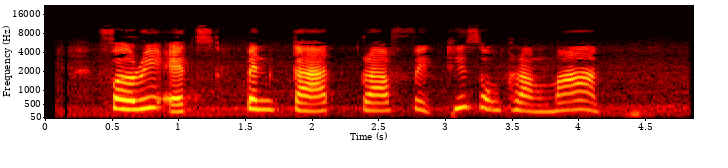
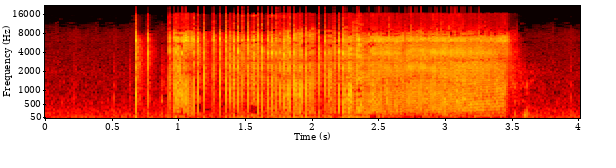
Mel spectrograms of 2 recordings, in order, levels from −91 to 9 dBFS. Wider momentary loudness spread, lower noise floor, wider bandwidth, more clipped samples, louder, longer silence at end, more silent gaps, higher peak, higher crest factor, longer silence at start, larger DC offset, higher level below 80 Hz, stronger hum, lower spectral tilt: first, 12 LU vs 9 LU; first, -50 dBFS vs -45 dBFS; second, 10 kHz vs over 20 kHz; neither; second, -23 LUFS vs -14 LUFS; about the same, 0.4 s vs 0.4 s; neither; second, -4 dBFS vs 0 dBFS; about the same, 20 dB vs 18 dB; second, 0.5 s vs 0.65 s; neither; second, -76 dBFS vs -44 dBFS; neither; first, -3.5 dB/octave vs 0.5 dB/octave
